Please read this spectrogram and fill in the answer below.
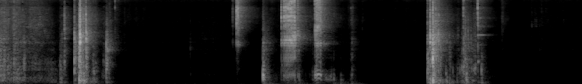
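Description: Hand tools clicking and knocking on a workbench in three short bursts of handling, as a wire is stripped and a crimping tool is picked up to crimp a terminal.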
